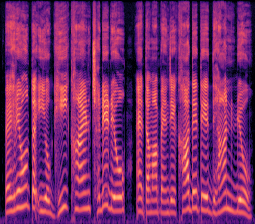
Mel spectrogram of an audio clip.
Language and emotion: Sindhi, neutral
